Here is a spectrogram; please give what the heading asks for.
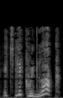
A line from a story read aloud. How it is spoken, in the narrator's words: said Hermione excitedly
